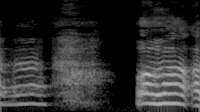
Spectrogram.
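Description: A man's voice: a drawn-out, held vocal sound trailing into a breathy sigh, then a brief pause before he starts speaking again near the end.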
